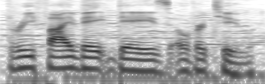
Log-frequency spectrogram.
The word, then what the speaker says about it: 358/2 Days: and before we go on yes it's actually pronounced 358 days over two think about it 358 as I'll call it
